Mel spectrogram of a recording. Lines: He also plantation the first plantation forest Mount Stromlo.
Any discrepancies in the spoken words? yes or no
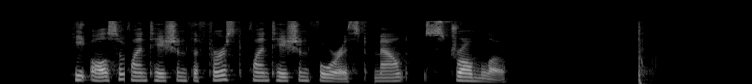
no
